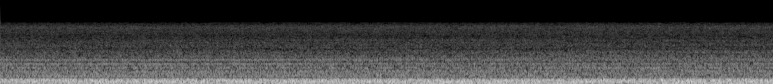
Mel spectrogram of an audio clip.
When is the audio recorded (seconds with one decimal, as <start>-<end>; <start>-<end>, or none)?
none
